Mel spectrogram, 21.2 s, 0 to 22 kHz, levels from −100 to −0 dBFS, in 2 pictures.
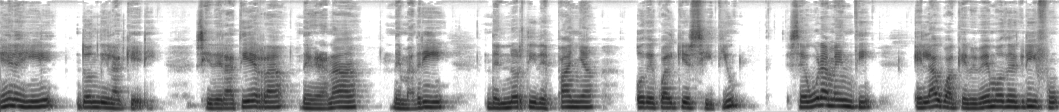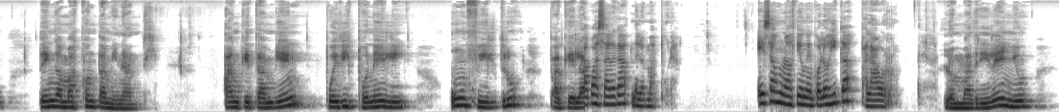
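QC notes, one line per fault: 16.43–19.96 s, section at the wrong speed: speech plays 1.5 times fast, about seven semitones high, likely a clock mismatch; spectrogram harmonics jump upward, waveform looks squeezed.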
